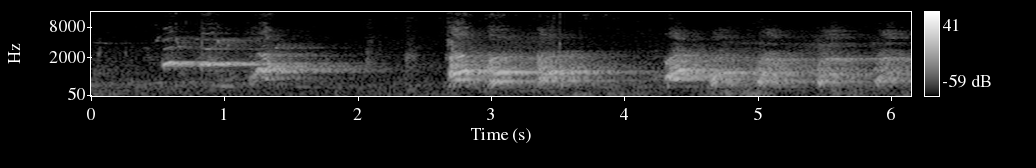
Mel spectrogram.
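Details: Domestic dogs at a protection and obedience trial at the European Dog Show 2023, MCH Messecenter Herning, Denmark, very excited before the bite work with a hidden helper; three loud bursts of high, harmonic, stepped-down yelping barks about two seconds apart.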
